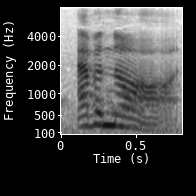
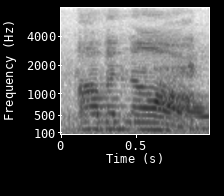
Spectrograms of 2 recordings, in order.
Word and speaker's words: Avenal: Avenal. You know, I used to work at Avenal State Prison. Say Avenal. And they would correct me. It's like Avenal.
